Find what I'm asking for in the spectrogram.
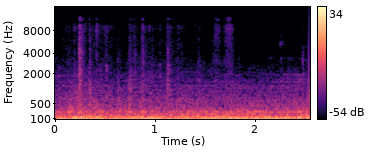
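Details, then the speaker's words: Tesla Model Y with Maxxis spare on rear right wheel, Slip Start on, driving: low steady rumble with rapid uneven pulsing; traction control repeatedly applying brake, felt in pedal, as it thinks that wheel is faulty. "now when that comes on it hits the brake yep slip start still being shown here yeah you can hear the hear that that's the uh traction control uh here pumping that brake"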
